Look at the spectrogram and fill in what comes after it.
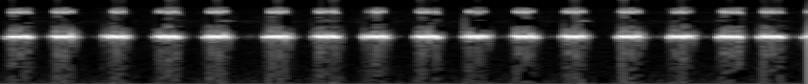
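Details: Cricket, loud chirps meant to repel rats indoors; sharp high-pitched pulses repeat roughly four times per second in an even, mechanical rhythm against a silent background.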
